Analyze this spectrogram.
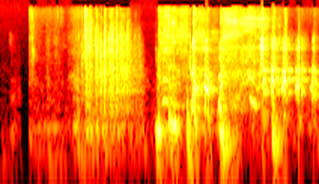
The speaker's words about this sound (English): Sorry, that was me. I dropped my dice.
